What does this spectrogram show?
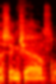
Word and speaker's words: Xingqiu: Oh, Xingqiu. Wow, that did not look like that. That's how that's supposed to be pronounced.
